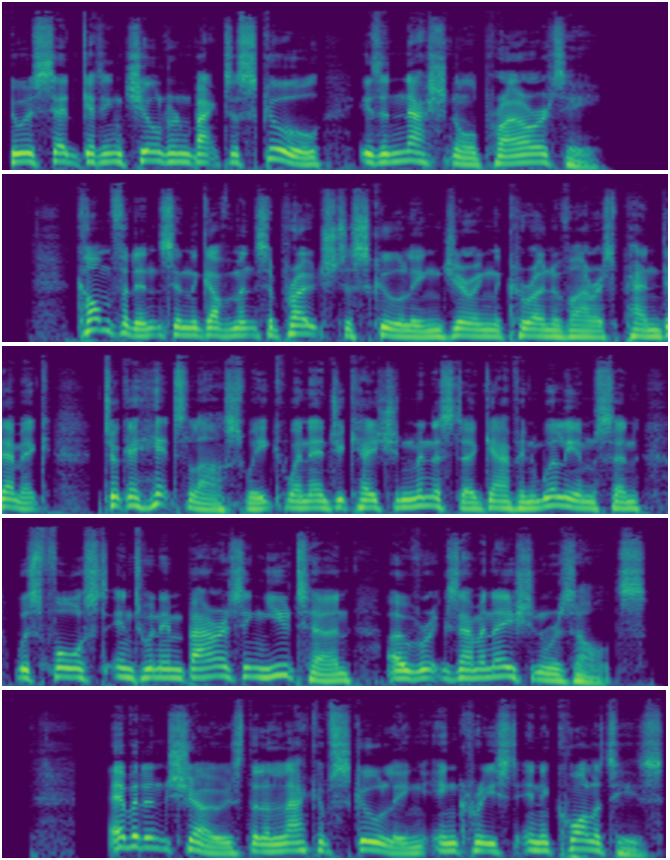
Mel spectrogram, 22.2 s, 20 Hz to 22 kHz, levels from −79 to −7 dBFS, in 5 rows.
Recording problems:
none

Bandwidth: 18 kHz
